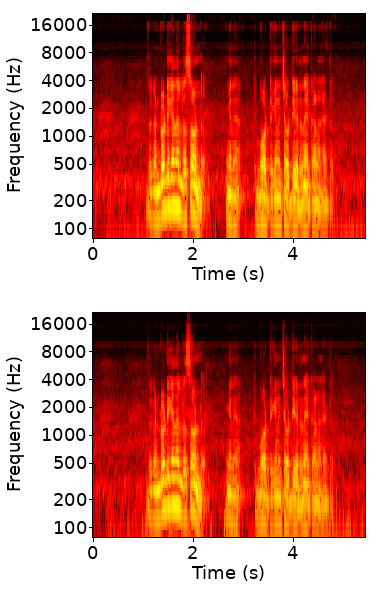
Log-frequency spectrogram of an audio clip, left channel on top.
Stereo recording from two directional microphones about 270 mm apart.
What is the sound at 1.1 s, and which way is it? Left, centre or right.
Speech, centre.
